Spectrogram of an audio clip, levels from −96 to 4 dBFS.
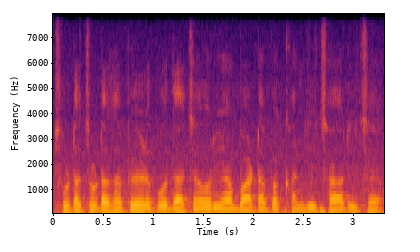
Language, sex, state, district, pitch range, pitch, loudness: Rajasthani, male, Rajasthan, Churu, 135-140 Hz, 135 Hz, -16 LUFS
